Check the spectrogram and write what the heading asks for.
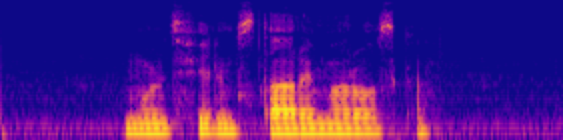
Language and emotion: Russian, neutral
